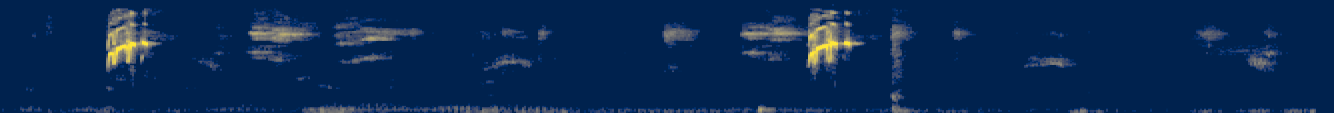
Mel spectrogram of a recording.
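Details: Young Yorkshire canary learning the 'ngriwik' sound, used as a tutor lure so other canaries learn quickly: two loud, sharp rising chirps about three seconds apart, with soft high twittering between and faint low background rumble.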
